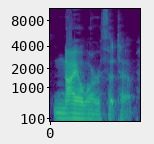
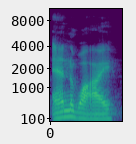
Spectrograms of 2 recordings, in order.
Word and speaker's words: Nyarlathotep: This name, which I will spell for you, is Nyarlathotep. Oh, okay. That is spelled Nyarlathotep. Okay. Nyarlathotep, or Nyarlathotep. I've heard it pronounced both ways.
